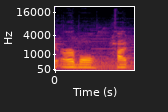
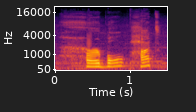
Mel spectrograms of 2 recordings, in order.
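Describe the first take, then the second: First: The h in herbal is silent. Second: The h in herbal is clearly pronounced. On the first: The speaker calls it right. "obviously herbal hut is a more correct pronunciation" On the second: The speaker calls it wrong. "just to make the h h double h sound"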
